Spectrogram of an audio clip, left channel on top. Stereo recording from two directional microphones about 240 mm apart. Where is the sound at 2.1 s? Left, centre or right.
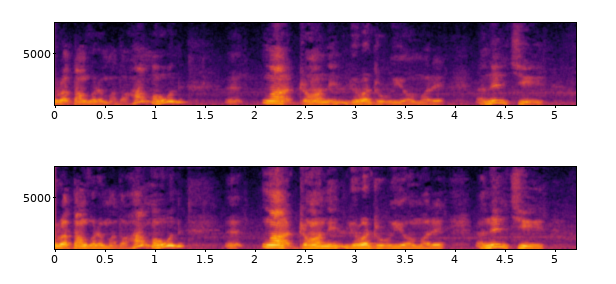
Right.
